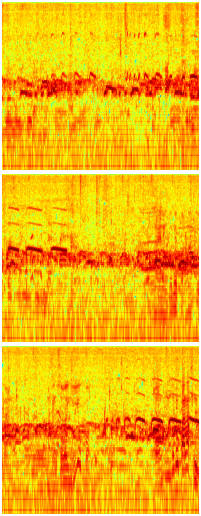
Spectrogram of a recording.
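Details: Several local zebra doves in full loud song, kept to encourage other doves to sing; dense, overlapping rolling coos repeat about twice a second through the whole stretch, with a faint murmur beneath.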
